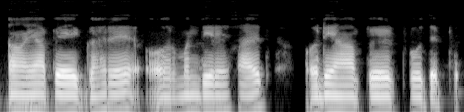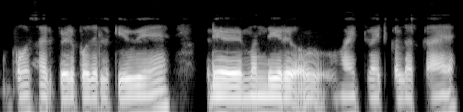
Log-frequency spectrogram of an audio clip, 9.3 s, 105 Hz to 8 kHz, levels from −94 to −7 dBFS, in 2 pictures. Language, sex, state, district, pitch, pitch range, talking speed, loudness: Hindi, male, Uttarakhand, Uttarkashi, 100 Hz, 95-105 Hz, 160 wpm, -18 LUFS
